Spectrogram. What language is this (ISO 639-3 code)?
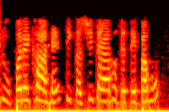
mar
